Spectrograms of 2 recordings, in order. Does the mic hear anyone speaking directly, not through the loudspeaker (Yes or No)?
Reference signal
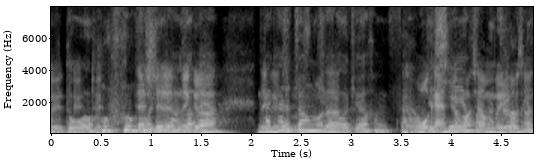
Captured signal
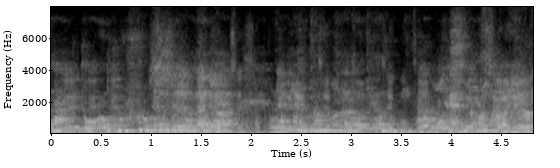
Yes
